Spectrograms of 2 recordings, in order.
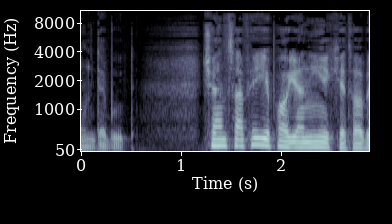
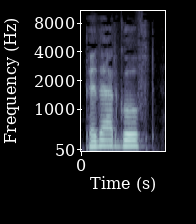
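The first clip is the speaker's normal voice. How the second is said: usual speaking voice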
